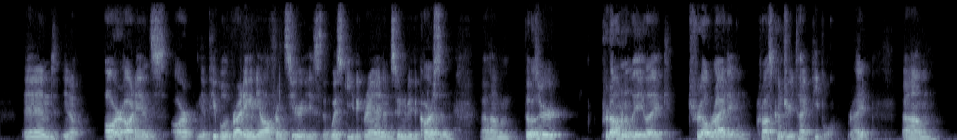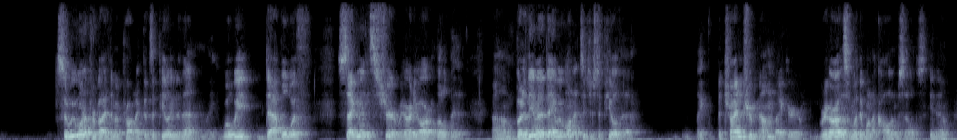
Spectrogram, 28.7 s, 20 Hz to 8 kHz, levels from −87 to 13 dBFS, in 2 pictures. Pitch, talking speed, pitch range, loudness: 120 Hz, 200 wpm, 115-130 Hz, -19 LUFS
